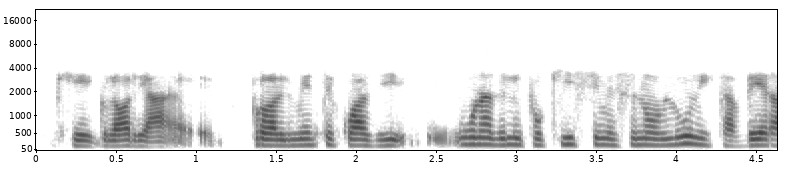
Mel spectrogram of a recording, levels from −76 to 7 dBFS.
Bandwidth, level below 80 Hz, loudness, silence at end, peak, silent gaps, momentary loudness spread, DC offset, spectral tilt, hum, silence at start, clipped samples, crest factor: 3.9 kHz; -84 dBFS; -24 LUFS; 0 s; -4 dBFS; none; 9 LU; under 0.1%; -8.5 dB/octave; none; 0.15 s; under 0.1%; 20 dB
